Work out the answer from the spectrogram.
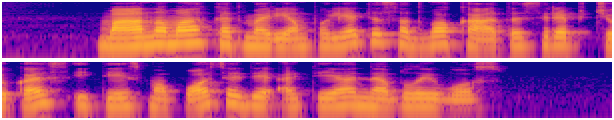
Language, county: Lithuanian, Kaunas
